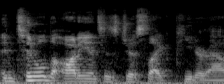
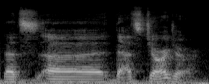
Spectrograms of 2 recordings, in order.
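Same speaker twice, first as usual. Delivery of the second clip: ordinary talk, nothing marked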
